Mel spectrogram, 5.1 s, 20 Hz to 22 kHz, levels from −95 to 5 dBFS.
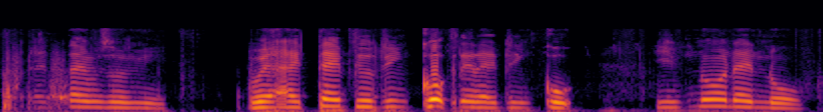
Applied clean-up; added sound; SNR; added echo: neural mask model RNNoise.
